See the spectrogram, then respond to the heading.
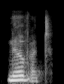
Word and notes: nervate: Indian

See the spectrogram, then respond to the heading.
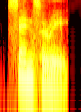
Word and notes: sensory: Indian

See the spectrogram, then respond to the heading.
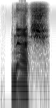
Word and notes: gnash: British English

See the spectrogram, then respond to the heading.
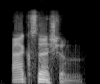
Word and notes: accession: British English

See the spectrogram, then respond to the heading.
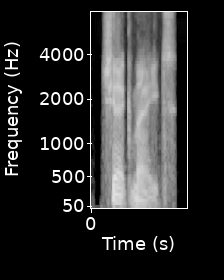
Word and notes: checkmate: British English

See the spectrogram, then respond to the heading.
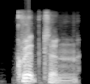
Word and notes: krypton: British English

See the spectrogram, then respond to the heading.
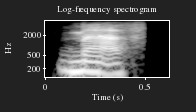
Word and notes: math: Indian

